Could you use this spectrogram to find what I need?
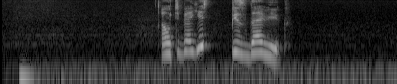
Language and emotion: Russian, neutral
